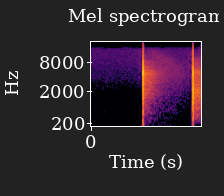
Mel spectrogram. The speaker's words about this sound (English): It was only two claps. Was it two? Yeah.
